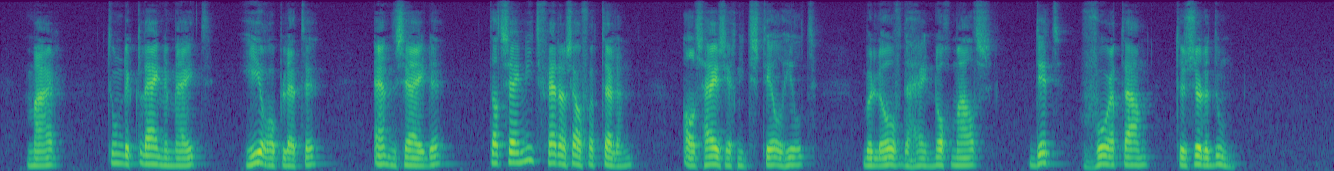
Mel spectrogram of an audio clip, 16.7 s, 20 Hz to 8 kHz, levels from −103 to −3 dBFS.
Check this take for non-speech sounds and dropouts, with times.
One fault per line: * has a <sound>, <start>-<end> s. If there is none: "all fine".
all fine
